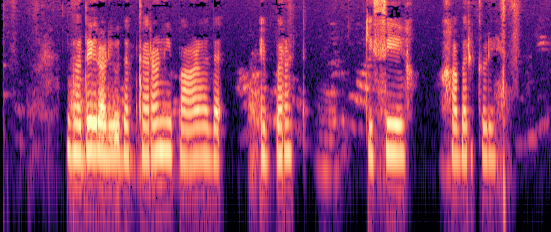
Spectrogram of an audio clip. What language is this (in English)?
Pashto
